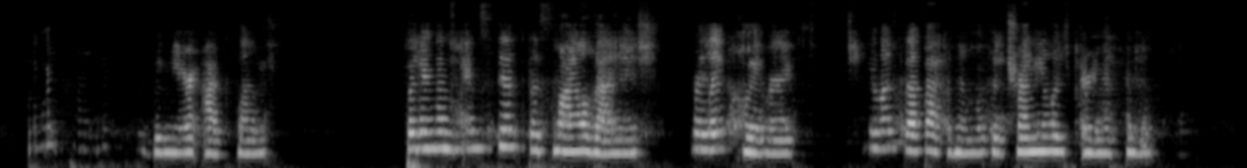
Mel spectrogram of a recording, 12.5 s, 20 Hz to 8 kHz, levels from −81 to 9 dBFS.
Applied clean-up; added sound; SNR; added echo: neural mask model DeepFilterNet 3.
